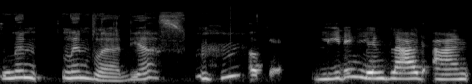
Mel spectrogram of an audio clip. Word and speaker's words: Lindblad: Is that how you pronounce it? Lindblad, yes.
